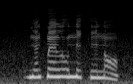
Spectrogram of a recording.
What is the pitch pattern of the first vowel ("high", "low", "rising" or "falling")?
high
